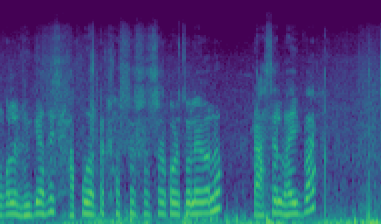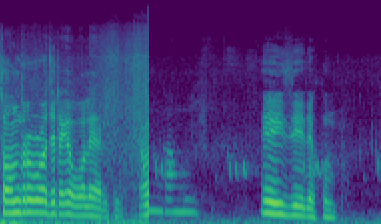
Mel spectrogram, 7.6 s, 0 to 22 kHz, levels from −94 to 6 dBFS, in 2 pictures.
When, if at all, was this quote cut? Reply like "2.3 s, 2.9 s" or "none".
5.3 s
